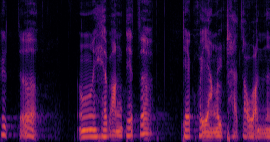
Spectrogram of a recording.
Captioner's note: speaking in foreign language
